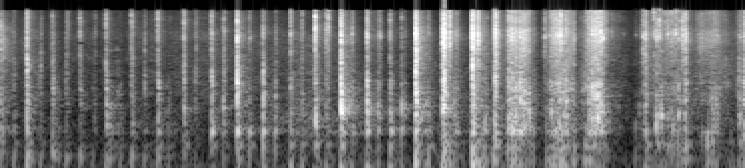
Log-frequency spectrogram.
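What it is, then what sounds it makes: Plastic laptop keyboard. One hand types quickly with its fingertips on a black plastic laptop keyboard. A rapid, uneven run of short, dry plastic taps and clacks sounds throughout, with soft low thumps under brief bright clicks. A few stretches blur into a faint scraping rustle between the keystrokes.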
